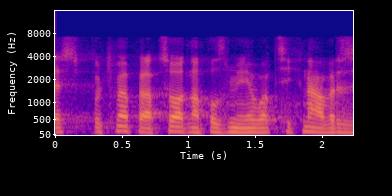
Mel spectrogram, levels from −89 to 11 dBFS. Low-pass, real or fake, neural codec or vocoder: 7.2 kHz; fake; codec, 16 kHz, 0.8 kbps, ZipCodec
